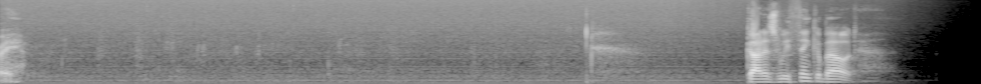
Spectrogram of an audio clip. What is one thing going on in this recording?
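A middle-aged man speaks briefly through a microphone in a large echoing room.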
